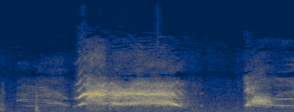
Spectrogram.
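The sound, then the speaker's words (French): A woman screams in anger in a scene where Marilyn gets angry and screams: one loud sustained shriek lasting about a second, followed by a shorter second scream after a brief pause, harsh with no talking around it. “La scène dont vous parlez où Marilyn s'énerve et hurle dans les désaccès.”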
